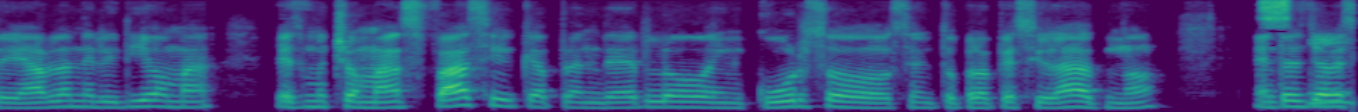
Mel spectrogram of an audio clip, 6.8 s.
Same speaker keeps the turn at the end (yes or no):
yes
